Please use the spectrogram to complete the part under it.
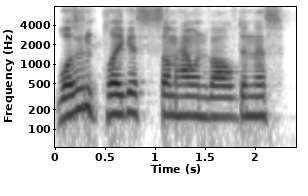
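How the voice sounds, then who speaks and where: A man's voice: fairly high pitch, flat delivery, moderate pace, smooth, lo-fi sound. A man co-hosting a podcast in loose, joking, casual fan chat. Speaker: podcast co-host.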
